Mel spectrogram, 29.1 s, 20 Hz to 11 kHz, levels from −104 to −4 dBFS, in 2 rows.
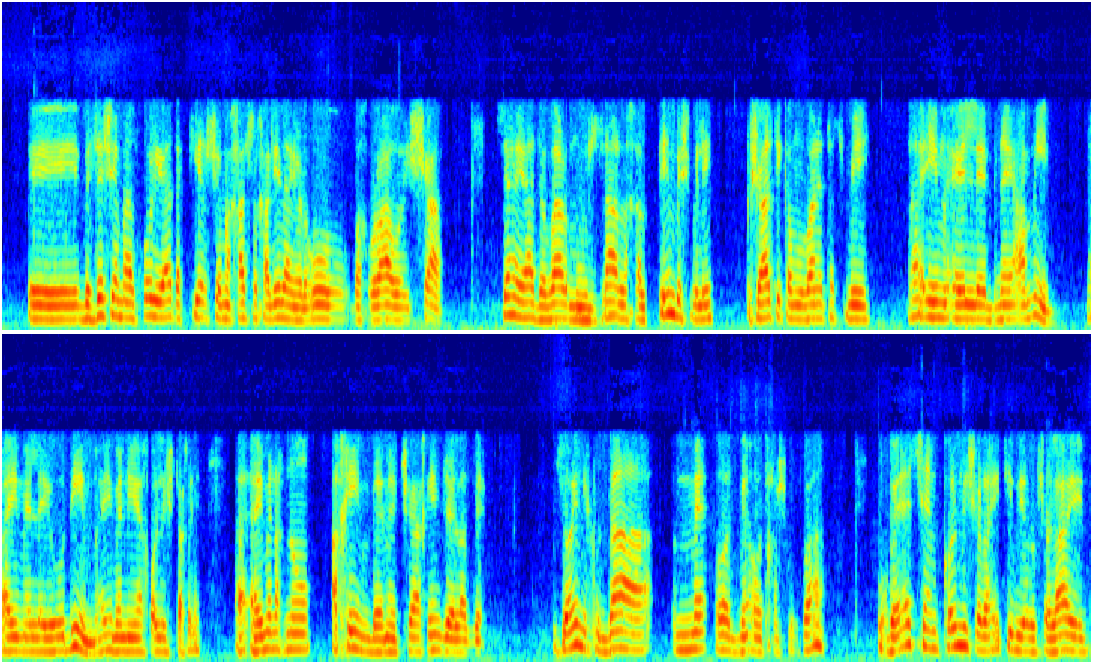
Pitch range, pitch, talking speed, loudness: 135-155 Hz, 145 Hz, 105 wpm, -26 LUFS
